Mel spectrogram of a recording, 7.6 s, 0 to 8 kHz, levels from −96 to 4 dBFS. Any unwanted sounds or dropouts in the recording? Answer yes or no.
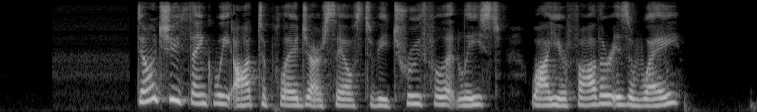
no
